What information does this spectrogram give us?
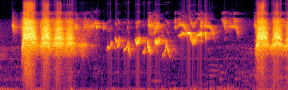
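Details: Morning sunbathing session for a caged Oriental magpie-robin. Three loud grating rasps open, followed by a rapid jumble of squeaky twittering phrases, then loud harsh rasping notes return at the end.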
